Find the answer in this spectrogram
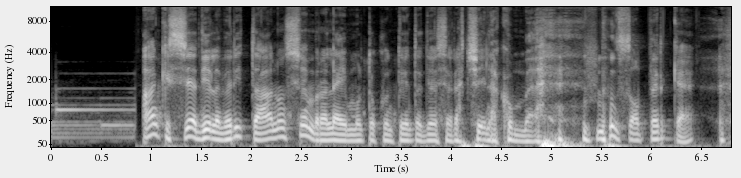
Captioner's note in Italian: risate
